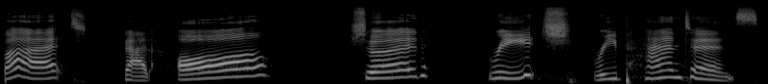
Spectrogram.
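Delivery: slow, measured scripture recitation; group recitation. Real, not acted. Teacher leading children in a verse, slow, deliberate recitation. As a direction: stretch each word so others can follow. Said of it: "let's say it all together".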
